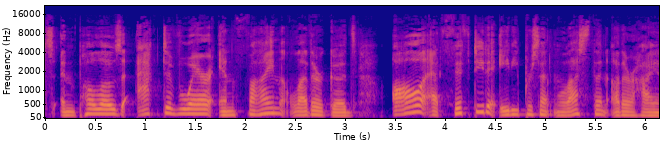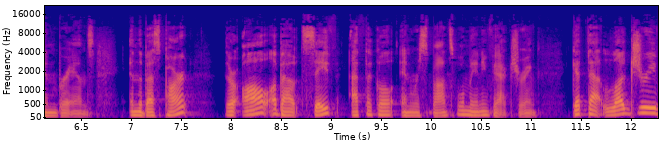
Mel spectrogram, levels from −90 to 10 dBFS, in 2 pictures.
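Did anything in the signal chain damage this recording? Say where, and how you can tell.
No, nothing in the signal chain damaged this speech.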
